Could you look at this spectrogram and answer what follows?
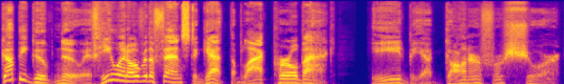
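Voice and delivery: usual speaking voice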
